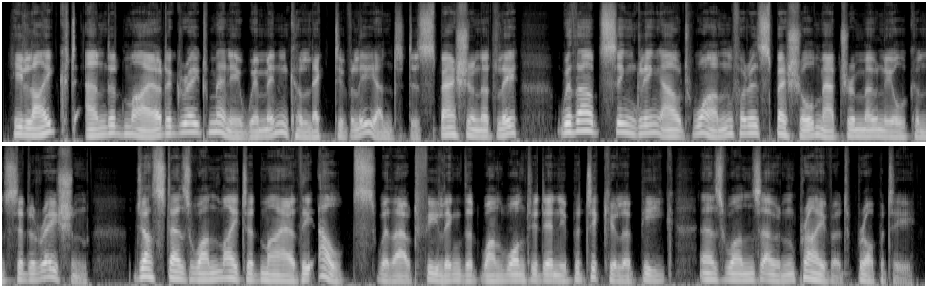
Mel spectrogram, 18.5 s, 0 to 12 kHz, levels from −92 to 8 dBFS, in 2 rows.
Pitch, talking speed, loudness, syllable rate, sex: 115 Hz, 125 wpm, -18 LUFS, 4.8 syllables/s, male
